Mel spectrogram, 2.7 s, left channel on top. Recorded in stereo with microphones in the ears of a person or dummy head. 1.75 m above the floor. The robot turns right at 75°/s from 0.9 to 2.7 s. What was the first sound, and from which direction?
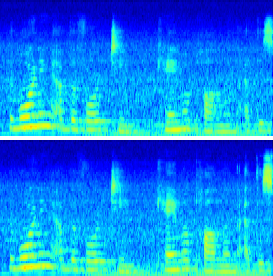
A woman speaking, 165° left.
